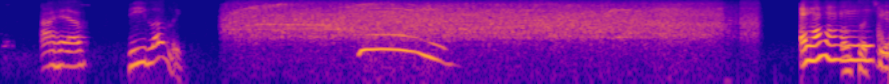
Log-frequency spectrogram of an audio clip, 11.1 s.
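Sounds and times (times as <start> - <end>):
speech: 0.5 - 2.4, 4.5 - 5.8, 10.0 - 11.1
audience cheering: 2.8 - 9.5.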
